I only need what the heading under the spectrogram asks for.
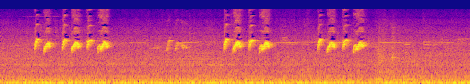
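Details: Red-whiskered bulbul hen singing eagerly to stimulate males: rapid runs of four bright, rising-falling whistled notes repeated about every two seconds, over a steady low drone.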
